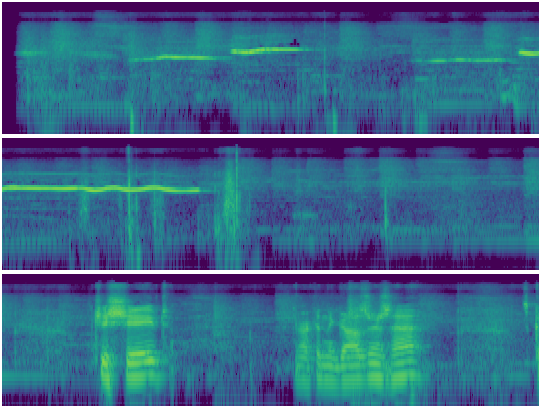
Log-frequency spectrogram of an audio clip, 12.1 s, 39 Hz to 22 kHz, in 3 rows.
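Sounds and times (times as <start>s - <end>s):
person whistling: 0.1s - 2.4s, 3.1s - 5.6s.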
